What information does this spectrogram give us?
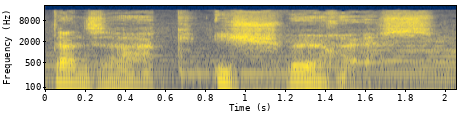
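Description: An actor playing an old grandfather, telling treasure legends solemnly with hushed, dramatic pauses in dubbed film dialogue. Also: mid-range voice, over loud music, natural voice. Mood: ceremonial. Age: older.

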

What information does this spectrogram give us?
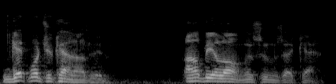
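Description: An actor playing a shrewd, weary chief inspector in a radio drama, questioning in a measured, probing way. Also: male voice, medium pitch, very animated, a little hiss or hum, natural voice. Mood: probing, brisk.

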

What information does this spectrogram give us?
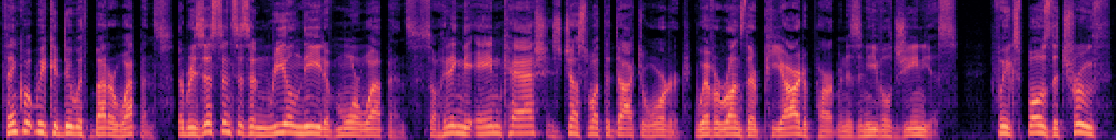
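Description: An earnest, wry scientist heading a band of resistance fighters in a video game. His voice sits a little high for a man. He talks like a mission dispatcher, conversational yet clipped, in a very dry studio sound. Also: a bit bright, dry recording. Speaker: mission dispatcher giving orders and updates.

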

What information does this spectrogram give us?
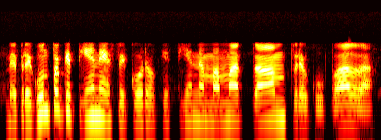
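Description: A woman's voice: medium pitch, normal speed, natural voice. A woman voicing a sarcastic, brash half-demon big sister in a cartoon fandub, with a Latin American Spanish accent. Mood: sardonic. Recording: thin phone-like audio with music behind.

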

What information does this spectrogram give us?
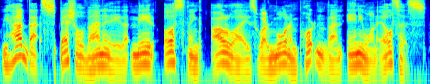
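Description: An actor playing a secretive spy contact in a video game, with clipped, dry, theatrical delivery. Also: male voice, lowish voice, lively intonation, normal speed, husky, no echo. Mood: brisk, guarded. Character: secretive male spy contact, brisk and wry.

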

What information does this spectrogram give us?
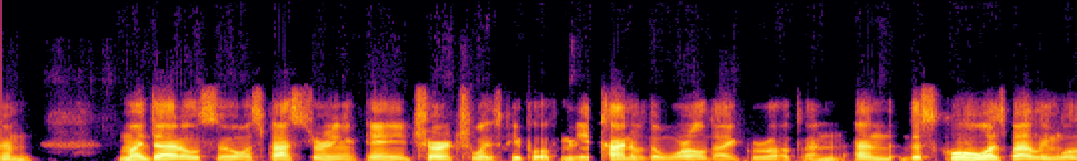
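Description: Young guy from mexico on a podcast, gravelly but smooth, kinda flat delivery, dull dry sound. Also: medium pitch, no echo. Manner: earnest, steady telling of his life story. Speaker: podcast guest, pastor. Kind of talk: casual interview storytelling.

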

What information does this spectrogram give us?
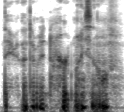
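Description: A man playing a grumpy, irritable young werewolf boyfriend in an audio roleplay, muttering sarcastically in a gravelly, breathy near-whisper. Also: normal speed, a little mellow, lightly acted. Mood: irritated, exasperated. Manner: muttering, grudging, sarcastic, sweary. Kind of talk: intimate audio roleplay over gameplay.

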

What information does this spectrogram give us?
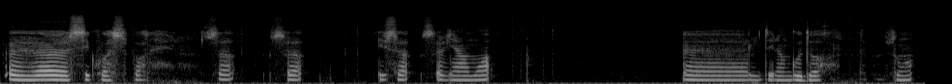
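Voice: medium pitch, monotone, takes it slowly, long pauses. A gamer narrating a zombie survival roleplay in character, muttering to themself and often dropping to a whisper. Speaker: gaming video creator playing a survivor.

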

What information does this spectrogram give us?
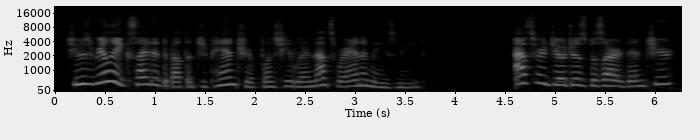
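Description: A bright cheerful child. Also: female voice, high-pitched. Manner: bright, chatty, earnest. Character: cheerful earnest child who runs an ask blog. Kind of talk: comic dub acting.

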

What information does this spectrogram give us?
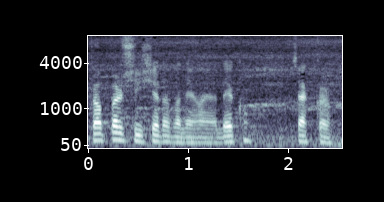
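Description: A man's voice: lowish voice, quick pace, over music, rough recording. A man from Pakistan with a Pakistani Punjabi accent, casually explaining the sights as a local guide. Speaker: local guide to a visiting guest. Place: historic fort, museum rooms and open grounds. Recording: handheld vlog with crowd noise.

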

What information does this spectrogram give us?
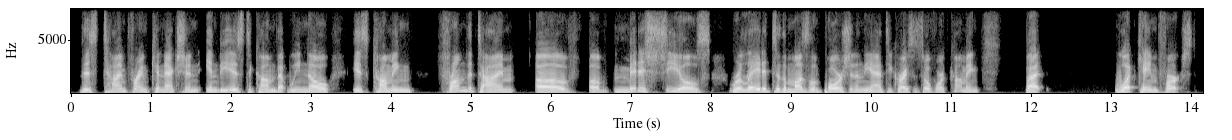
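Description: Man, Bible teacher, high voice, dry close sound, a touch raspy today, eager, talks in loose runs with restarts. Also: a little slow, no room sound. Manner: excited, rambling with restarts. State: slightly raspy throat. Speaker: ministry teacher. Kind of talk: screen-share Bible teaching.

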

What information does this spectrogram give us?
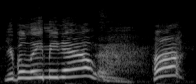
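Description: A man's voice: very high voice, lively intonation, unhurried, pushed and bright, exaggerated voice. A man playing a frantic, hot-tempered survivor in a video game, speaking in urgent exclamations. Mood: angry. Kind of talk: video game cutscene acting.

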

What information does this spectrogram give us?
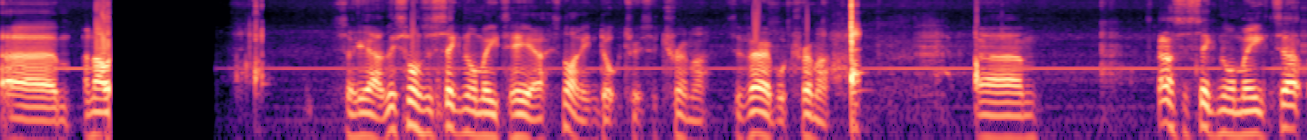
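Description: A man's voice: medium pitch, normal speed, pauses often, a little mellow, a little hiss or hum. Blunt British man, dull lo-fi sound. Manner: blunt, opinionated. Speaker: radio repair hobbyist presenting a tutorial. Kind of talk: informal hands-on tutorial. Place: indoors at a cluttered electronics workbench. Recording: dull lo-fi camera microphone.

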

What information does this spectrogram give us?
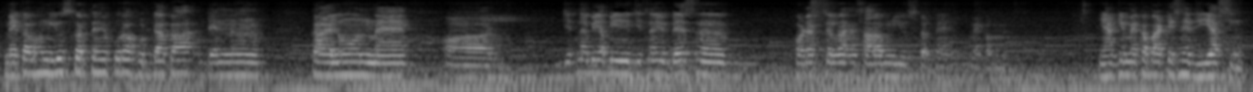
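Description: A man's voice: fairly high pitch, steady tone, normal speed, music in the background. A man, a hairstylist giving an informal promotional walkthrough and listing services item by item. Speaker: salon hairstylist and skin specialist. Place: indoor salon with hard tiled floor. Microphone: camera a few steps away. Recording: roomy, distant mic, noisy salon.

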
